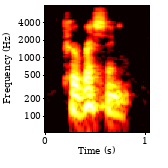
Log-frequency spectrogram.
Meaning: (verb) present participle and gerund of caress; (noun) A caress
- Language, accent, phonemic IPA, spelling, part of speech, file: English, Southern England, /kəˈɹɛsɪŋ/, caressing, verb / noun, LL-Q1860 (eng)-caressing.wav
